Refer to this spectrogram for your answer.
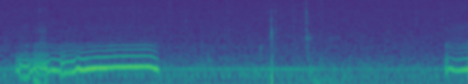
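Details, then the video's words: Worn-out male house cat asleep indoors after running around, snoring: a loud tonal snore with stacked harmonics sliding slightly upward for about a second and a half, then a steady low hum, another snore starting at the end. "Кот храпит"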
